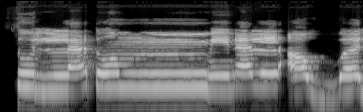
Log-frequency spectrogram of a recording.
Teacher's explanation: تا کو میم کے ساتھ ملائیں گے تو غنہ کریں گے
